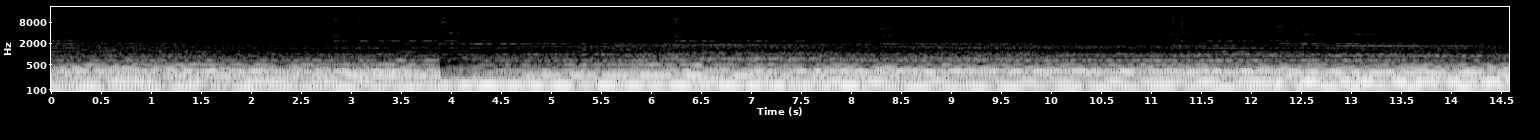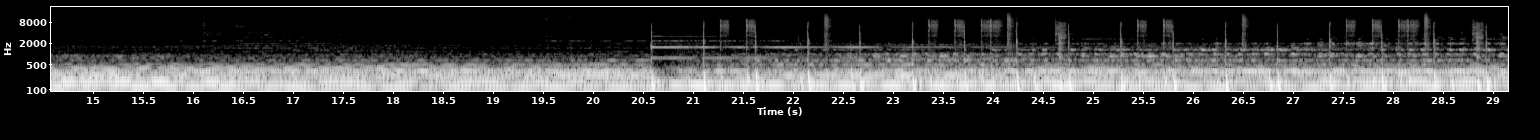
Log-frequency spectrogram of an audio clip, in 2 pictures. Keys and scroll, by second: 13.7 Escape.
